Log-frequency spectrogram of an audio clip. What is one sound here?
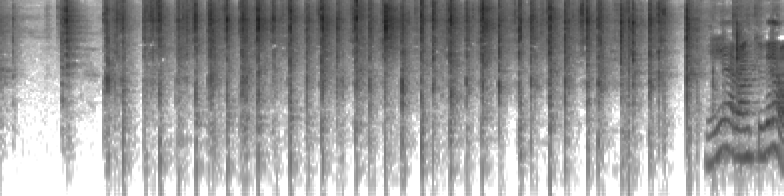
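Playing cards rustle and flick quickly as they are shuffled.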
